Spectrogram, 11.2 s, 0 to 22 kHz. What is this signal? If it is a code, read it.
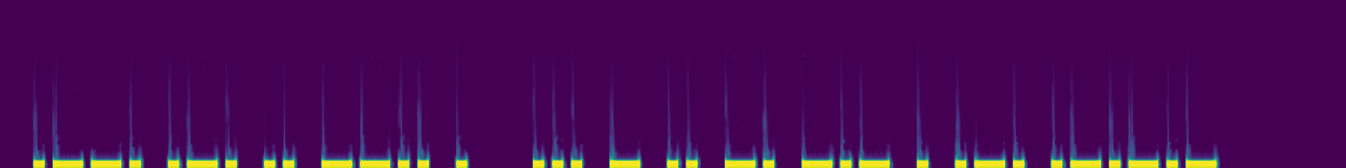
Morse code, heard as a keyed tone, about 16 wpm, 700 Hz. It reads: PRIZE STINKER.
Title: Pangram Challenge v2 - 15wpm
